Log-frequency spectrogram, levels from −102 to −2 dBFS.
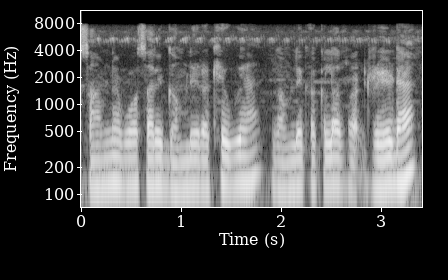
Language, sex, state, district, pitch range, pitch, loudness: Hindi, male, Jharkhand, Ranchi, 120-130 Hz, 125 Hz, -17 LUFS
